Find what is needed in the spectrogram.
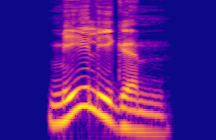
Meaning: strong dative masculine/neuter singular of mehlig
- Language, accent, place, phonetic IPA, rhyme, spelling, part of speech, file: German, Germany, Berlin, [ˈmeːlɪɡəm], -eːlɪɡəm, mehligem, adjective, De-mehligem.ogg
